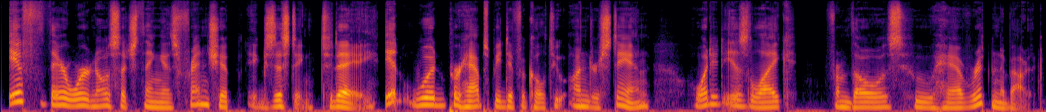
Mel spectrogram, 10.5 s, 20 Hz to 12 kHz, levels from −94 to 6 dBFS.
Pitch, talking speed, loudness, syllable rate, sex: 140 Hz, 165 wpm, -22 LUFS, 4.6 syllables/s, male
